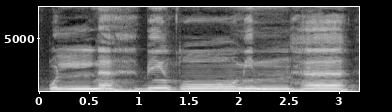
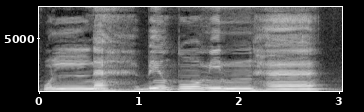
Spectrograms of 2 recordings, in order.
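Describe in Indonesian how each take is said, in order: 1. Vokal ditahan selama dua ketukan. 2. Vokal dipotong pendek menjadi satu ketukan. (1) "Itu panjang dua harokat atau dua ketukan" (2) "dengarkan kalau dibaca pendek seperti ini"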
